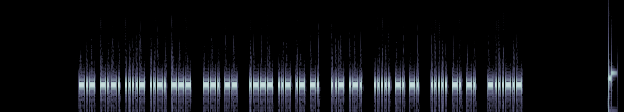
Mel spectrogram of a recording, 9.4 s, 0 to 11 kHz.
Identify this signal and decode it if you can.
Morse code, heard as a keyed tone, about 44 wpm, 690 Hz. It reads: KC4FO GM JUAN UR 5NN 5NN <BK>
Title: SOTA QSO Practice 45wpm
